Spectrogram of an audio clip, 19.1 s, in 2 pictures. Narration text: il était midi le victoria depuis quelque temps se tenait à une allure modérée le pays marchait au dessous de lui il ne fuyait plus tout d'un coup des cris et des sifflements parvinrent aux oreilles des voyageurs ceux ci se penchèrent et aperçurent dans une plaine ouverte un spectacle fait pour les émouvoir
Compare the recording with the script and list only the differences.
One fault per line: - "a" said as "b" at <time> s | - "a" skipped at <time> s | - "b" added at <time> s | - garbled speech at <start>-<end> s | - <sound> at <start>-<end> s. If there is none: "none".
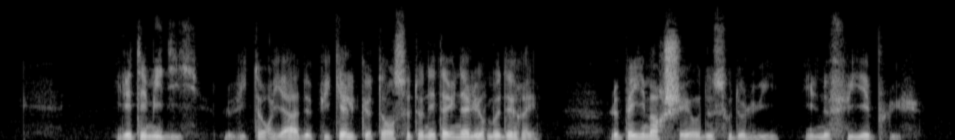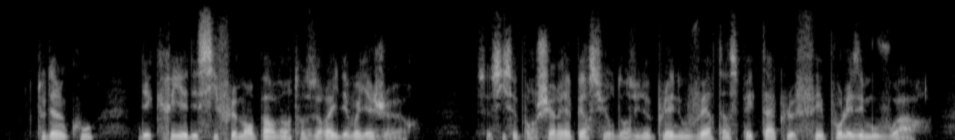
none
